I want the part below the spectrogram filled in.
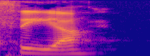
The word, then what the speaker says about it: Sia: Es Sia.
